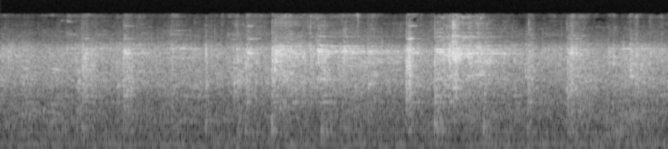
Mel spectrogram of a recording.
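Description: Diesel locomotive pulling a passenger train slowly past: a steady low engine drone, with a few uneven clicks and clanks from the wheels and couplings.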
